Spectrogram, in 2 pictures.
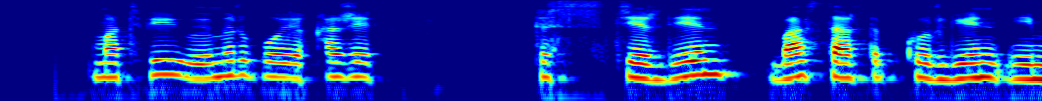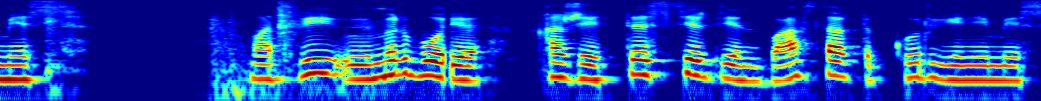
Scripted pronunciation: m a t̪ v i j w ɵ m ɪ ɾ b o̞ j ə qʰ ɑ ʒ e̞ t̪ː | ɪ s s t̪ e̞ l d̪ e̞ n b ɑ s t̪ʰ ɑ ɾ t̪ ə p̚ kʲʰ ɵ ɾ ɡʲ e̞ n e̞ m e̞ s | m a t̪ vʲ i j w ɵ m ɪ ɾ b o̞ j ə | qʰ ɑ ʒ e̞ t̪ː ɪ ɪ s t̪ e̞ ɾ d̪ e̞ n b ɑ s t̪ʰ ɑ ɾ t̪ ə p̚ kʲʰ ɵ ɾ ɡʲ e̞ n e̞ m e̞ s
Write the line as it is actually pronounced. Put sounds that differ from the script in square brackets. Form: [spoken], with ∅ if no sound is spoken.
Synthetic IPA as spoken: m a t̪ v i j w ɵ m ɪ ɾ b o̞ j ə qʰ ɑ ʒ e̞ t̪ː | ɪ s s t̪ e̞ [ɾ] d̪ e̞ n b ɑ s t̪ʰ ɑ ɾ t̪ ə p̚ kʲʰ ɵ ɾ ɡʲ e̞ n e̞ m e̞ s | m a t̪ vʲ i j w ɵ m ɪ ɾ b o̞ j ə | qʰ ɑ ʒ e̞ t̪ː ɪ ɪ s t̪ e̞ ɾ d̪ e̞ n b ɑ s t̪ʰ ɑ ɾ t̪ ə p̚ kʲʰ ɵ ɾ ɡʲ e̞ n e̞ m e̞ s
